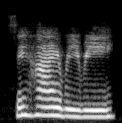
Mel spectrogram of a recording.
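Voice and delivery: high coaxing voice for a pet; pet talk. Real, not acted. Owner coaxes pet to say hi, high pet talk. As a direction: coax the pet to greet the friend.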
